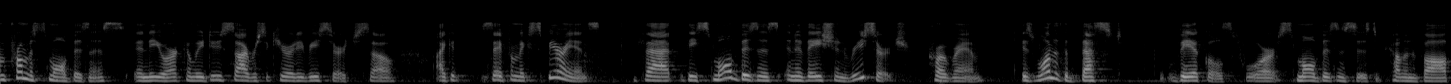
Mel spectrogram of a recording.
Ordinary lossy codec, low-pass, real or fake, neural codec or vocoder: AAC, 48 kbps; 7.2 kHz; real; none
